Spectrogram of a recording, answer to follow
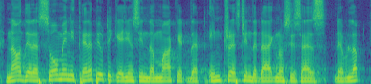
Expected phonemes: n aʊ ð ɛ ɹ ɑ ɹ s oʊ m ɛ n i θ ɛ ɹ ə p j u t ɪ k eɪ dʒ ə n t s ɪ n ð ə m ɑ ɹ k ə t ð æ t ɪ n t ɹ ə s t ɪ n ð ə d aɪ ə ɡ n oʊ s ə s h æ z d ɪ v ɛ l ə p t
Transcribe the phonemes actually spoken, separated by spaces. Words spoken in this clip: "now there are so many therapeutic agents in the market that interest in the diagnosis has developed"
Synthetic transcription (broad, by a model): n aʊ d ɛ ɹ ɑ ɹ s oʊ m ɛ n i t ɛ ɹ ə p j u t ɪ k eɪ dʒ ə n t s ɪ n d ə m ɑ ɹ k ə t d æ t ɪ n t ɹ ə s t ɪ n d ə d aɪ ə ɡ n oʊ s ə s h æ z d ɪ v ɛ l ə p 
